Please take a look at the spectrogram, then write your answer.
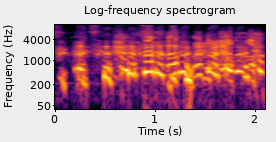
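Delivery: loud open laughter; hearty laugh. Real, not acted.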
